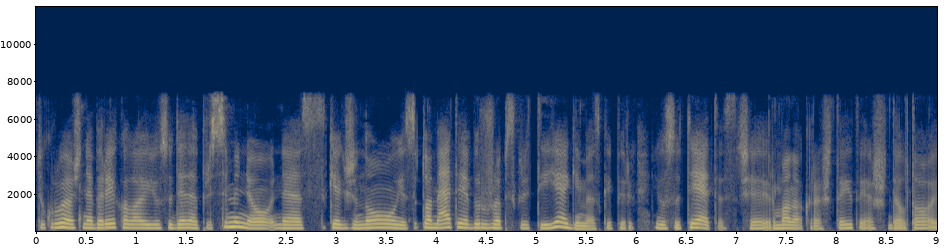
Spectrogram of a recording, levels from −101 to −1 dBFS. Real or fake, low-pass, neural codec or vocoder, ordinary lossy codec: real; 7.2 kHz; none; AAC, 64 kbps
